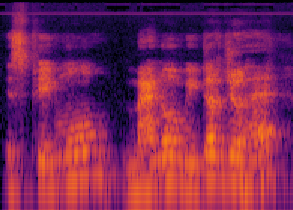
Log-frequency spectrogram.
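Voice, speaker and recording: A man's voice: on the high side, slow pace, fairly bright tone, reverberant. A man teaching English vocabulary and pronunciation, stretching out each new word and spelling words out letter by letter.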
